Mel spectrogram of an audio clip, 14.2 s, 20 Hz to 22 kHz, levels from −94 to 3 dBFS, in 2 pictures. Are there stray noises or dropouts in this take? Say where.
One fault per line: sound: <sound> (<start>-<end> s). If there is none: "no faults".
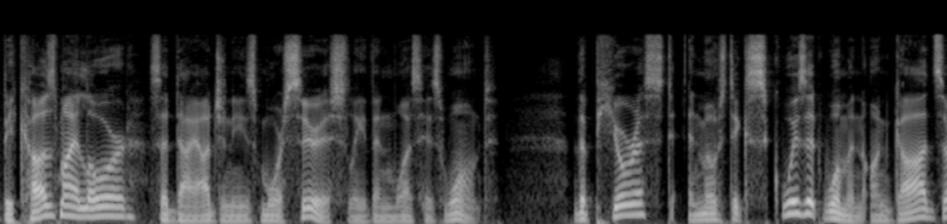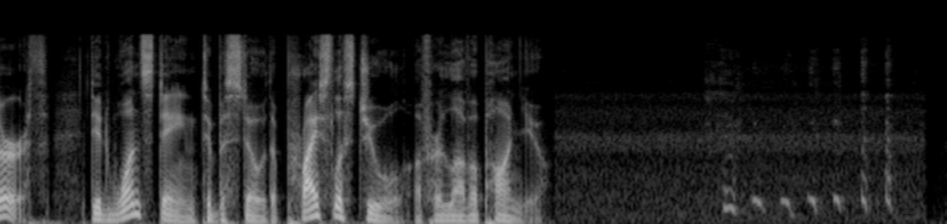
sound: laugh (12.4-13.9 s)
